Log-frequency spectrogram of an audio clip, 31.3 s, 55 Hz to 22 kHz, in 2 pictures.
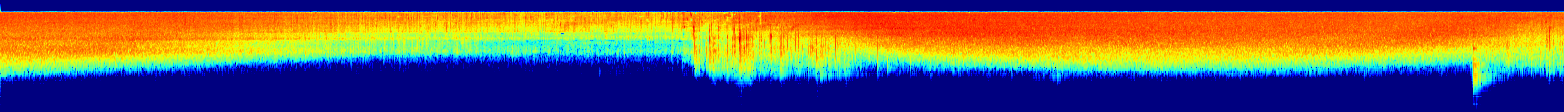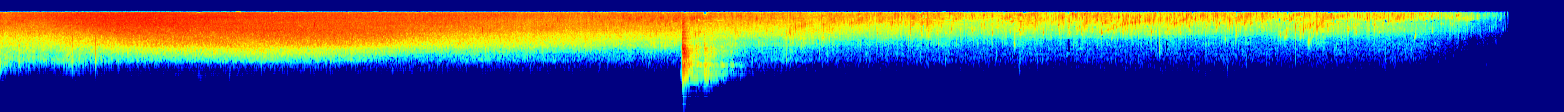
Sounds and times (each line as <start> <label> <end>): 0.0 carbonated drink being poured into a glass 11.6
6.8 can being opened 8.9
13.8 carbonated drink being poured into a glass 17.4
14.7 can being opened 15.9
22.2 carbonated drink being poured into a glass 24.1
22.5 can being opened 23.0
